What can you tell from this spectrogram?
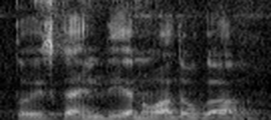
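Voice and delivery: normal talking voice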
